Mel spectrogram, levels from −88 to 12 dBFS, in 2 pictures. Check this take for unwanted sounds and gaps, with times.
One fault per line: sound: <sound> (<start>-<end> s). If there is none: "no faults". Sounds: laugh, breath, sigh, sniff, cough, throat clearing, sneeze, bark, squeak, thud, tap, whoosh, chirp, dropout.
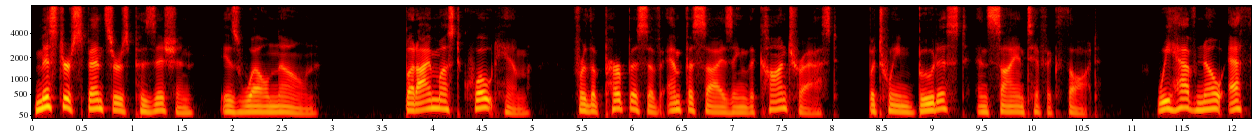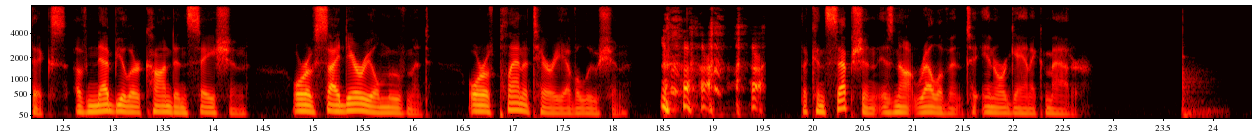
sound: laugh (18.5-19.5 s)
sound: thud (23.7-24.2 s)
